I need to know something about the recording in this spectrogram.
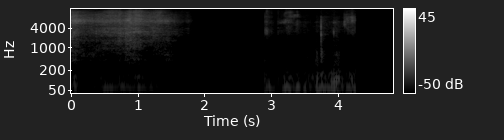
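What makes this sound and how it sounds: A large, inflated silver mylar foil balloon is brushed with a pink makeup brush, making a steady, bright, airy hiss for about two seconds. After a short silence, a spoolie scratches its surface in uneven, crackly bursts with sharp high rasps.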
